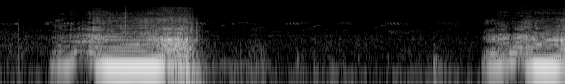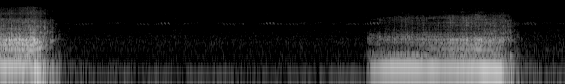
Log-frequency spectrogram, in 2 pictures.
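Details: Two awake male lions roar in Africa on a game reserve, calling out to the animals around. The roars are deep and rumbling, each about a second and a half long, with pauses between them.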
